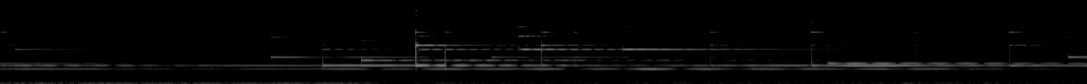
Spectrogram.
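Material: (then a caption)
Metal. A hollow metal tube wind chime with a ring top, held by its string, is shaken and struck by fingers. Irregular bright metallic strikes sound one after another, each adding a clear pitched tone with high overtones. The tones ring on and overlap in a sustained shimmer over quiet background hiss.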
